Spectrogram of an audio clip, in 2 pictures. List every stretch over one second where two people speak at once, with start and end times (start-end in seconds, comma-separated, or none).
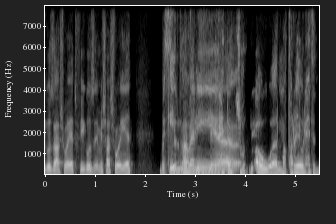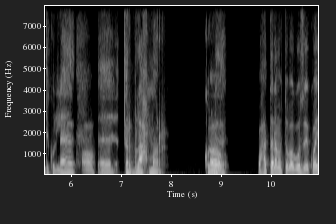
2.4-4.0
